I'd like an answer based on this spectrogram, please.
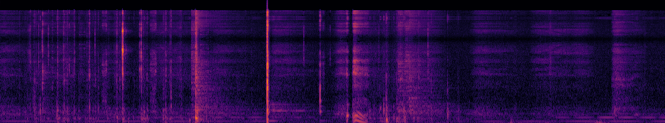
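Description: Scattered clicks, knocks and rattles of tools and gear being handled against the metal of a windmill head, the sharpest knock about five seconds in, with a short sound falling in pitch around seven seconds in. It is quieter in the last few seconds.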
